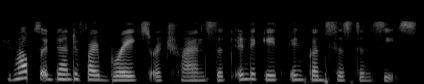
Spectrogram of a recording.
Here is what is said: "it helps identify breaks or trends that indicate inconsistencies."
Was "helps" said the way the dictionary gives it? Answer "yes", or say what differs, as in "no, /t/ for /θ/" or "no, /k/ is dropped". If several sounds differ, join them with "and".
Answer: yes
